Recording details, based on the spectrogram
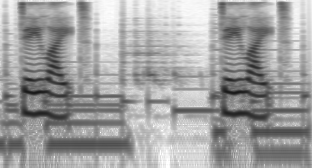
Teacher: we stress the word on the first syllable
